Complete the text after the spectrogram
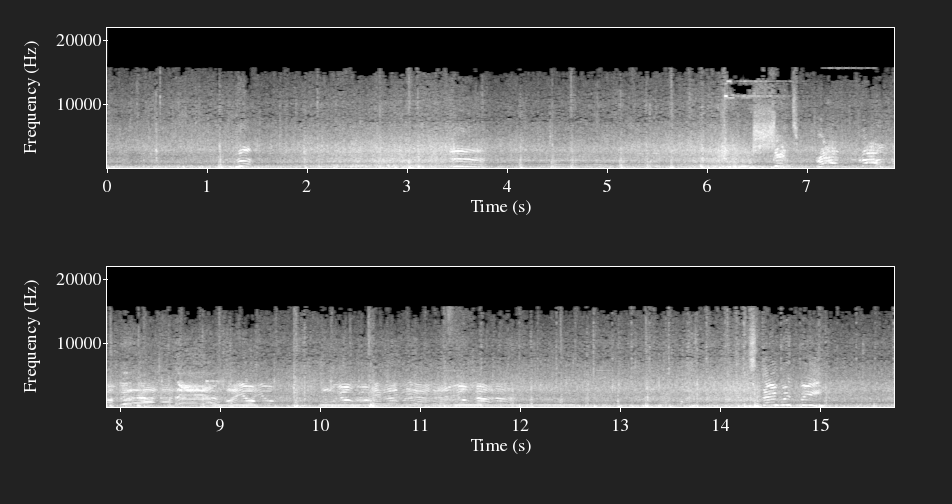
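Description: Footsteps run quickly on wet pavement.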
